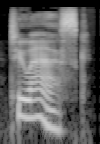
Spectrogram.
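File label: "to ask", English, female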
